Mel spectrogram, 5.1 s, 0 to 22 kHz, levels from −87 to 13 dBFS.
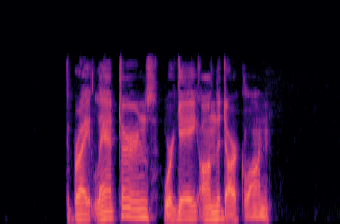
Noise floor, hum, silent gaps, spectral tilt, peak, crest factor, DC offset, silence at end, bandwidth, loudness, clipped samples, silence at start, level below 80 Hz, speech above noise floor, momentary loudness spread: -82 dBFS; none; none; -6 dB/octave; 0 dBFS; 18 dB; under 0.1%; 1.05 s; 8 kHz; -17 LUFS; under 0.1%; 1 s; -54 dBFS; 66 dB; 5 LU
